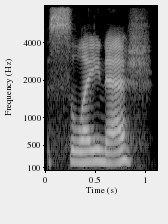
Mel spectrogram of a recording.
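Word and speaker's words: Slaanesh: I mean, to be fair, they do spell with two A's, it seems. Slainesh. You've been saying it wrong. I mean, there are two A's in the spelling. No, he's pronouncing it weird, but it's a madeup name. Slayish, dude, there's no way I'm call I got to call her Slenesh. It's Slay. Slay.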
